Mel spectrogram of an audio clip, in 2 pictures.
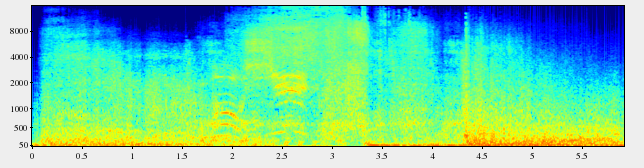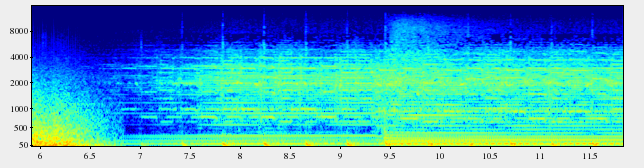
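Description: Heavy gunfire booms merge into a loud, rumbling roar for about six seconds, then drop away, leaving a quieter, steady humming tone.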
